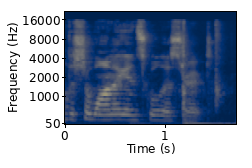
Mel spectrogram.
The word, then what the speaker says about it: Chequamegon: It's pronounced Shawamagan. Thank you very much. Yes, I'm sure. That's where I grew up, Shum. It's Shawamagan. It's not Chequamegon.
